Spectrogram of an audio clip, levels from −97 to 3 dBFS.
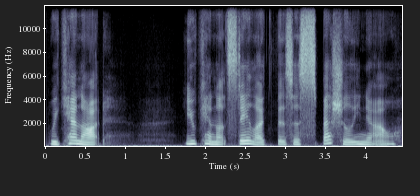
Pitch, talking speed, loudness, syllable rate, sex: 215 Hz, 120 wpm, -18 LUFS, 4.1 syllables/s, female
